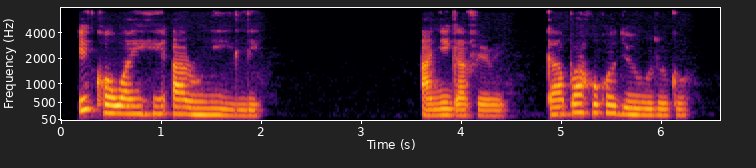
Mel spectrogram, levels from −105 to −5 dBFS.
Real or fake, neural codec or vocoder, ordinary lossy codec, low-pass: real; none; none; 7.2 kHz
